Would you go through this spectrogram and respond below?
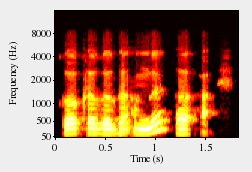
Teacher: कंठ से क्या क्या बोला जाता है क ख ग घ अंग और अ और आ बोला जाता है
